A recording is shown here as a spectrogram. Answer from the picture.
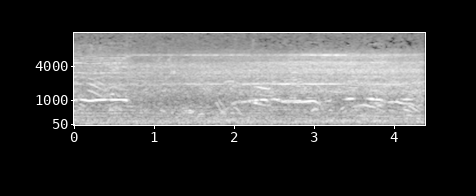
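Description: Steady drone of a light aircraft's engine, with a high, even whine.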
